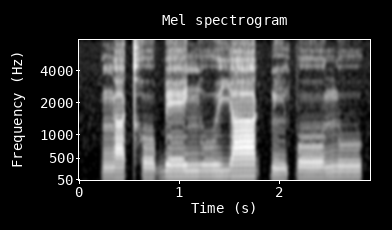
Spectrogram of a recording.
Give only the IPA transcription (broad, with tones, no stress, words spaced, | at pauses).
ŋa˨kʰo˨ɓeː˦ɲuː˦ jaː˦ k͡pĩ˨poː˦nu˦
